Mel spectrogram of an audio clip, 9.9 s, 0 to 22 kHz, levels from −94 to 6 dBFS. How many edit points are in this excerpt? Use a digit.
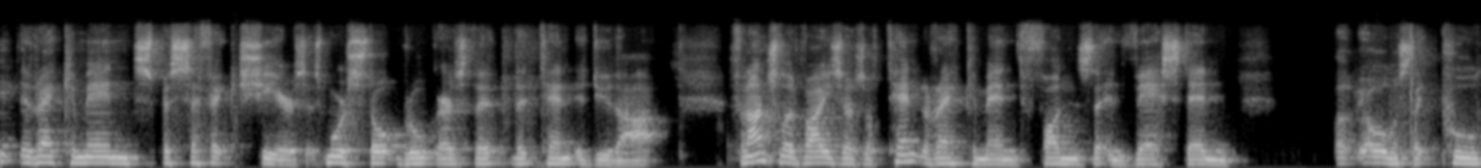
0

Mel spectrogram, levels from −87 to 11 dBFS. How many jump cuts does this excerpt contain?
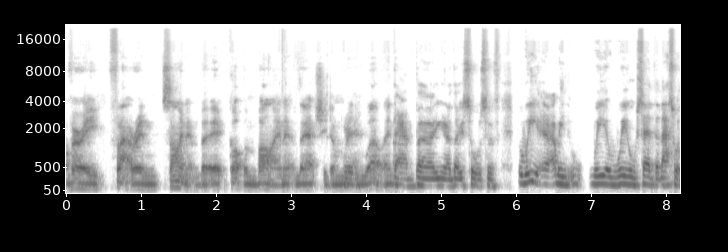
1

